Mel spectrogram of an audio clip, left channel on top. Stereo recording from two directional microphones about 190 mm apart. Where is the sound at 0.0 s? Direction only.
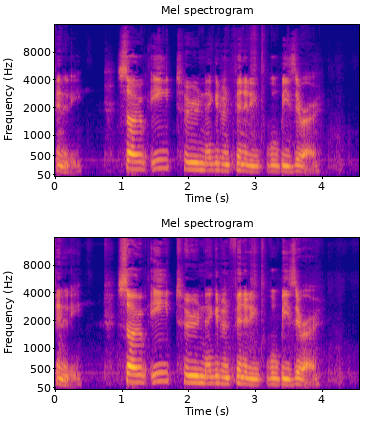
5° right (ahead or behind).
